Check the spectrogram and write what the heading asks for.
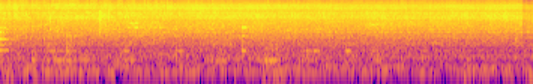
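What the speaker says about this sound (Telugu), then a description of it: "నేను ఇప్పుడు ఫ్రై చేస్తున్నా." Chickpea masala fries steadily in a pan, a loud, continuous sizzle and hiss with faint scraping from stirring throughout, no voices.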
